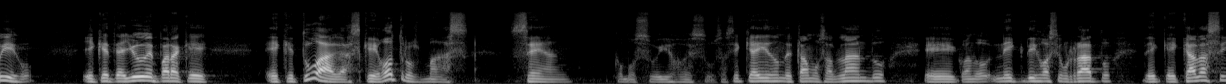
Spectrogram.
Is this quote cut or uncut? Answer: uncut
